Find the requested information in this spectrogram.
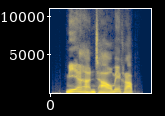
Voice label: Thai, basic Thai phrases

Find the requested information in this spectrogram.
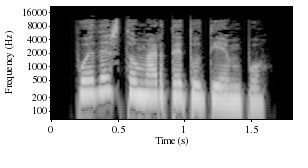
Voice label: spanish, spanish phrases

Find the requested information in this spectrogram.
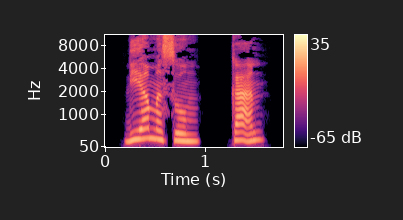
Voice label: indonesian phrases

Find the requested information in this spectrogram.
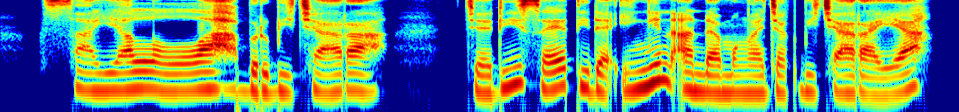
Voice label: indonesian phrases

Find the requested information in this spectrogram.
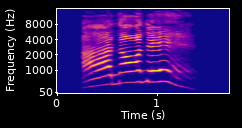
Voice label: anime, Irritated & Angry Phrases from Anime Girls

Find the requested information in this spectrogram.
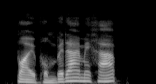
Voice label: Thai, basic thai phrases

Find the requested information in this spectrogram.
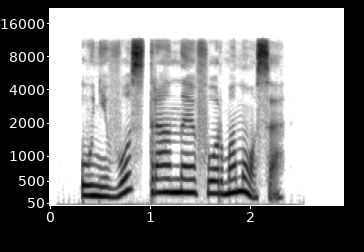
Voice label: Russian, Russian phrases; ロシア語のネガティブなフレーズ

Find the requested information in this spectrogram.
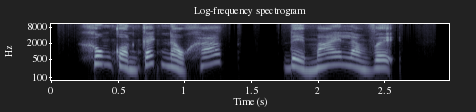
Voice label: Vietnamese; ベトナム語; everyday conversations

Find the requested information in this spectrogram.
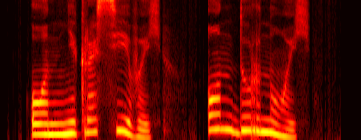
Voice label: Russian, russian phrases insults; ロシア語のネガティブなフレーズ

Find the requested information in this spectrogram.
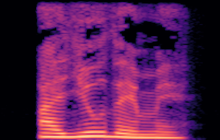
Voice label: spanish, spanish phrases

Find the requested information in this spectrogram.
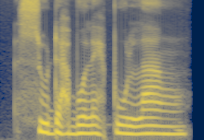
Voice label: indonesian phrases

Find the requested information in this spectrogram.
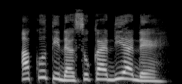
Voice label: indonesian phrases

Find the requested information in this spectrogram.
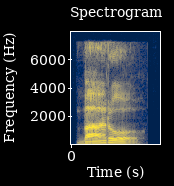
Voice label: anime, Japanese, Hilarious Anime Quotes

